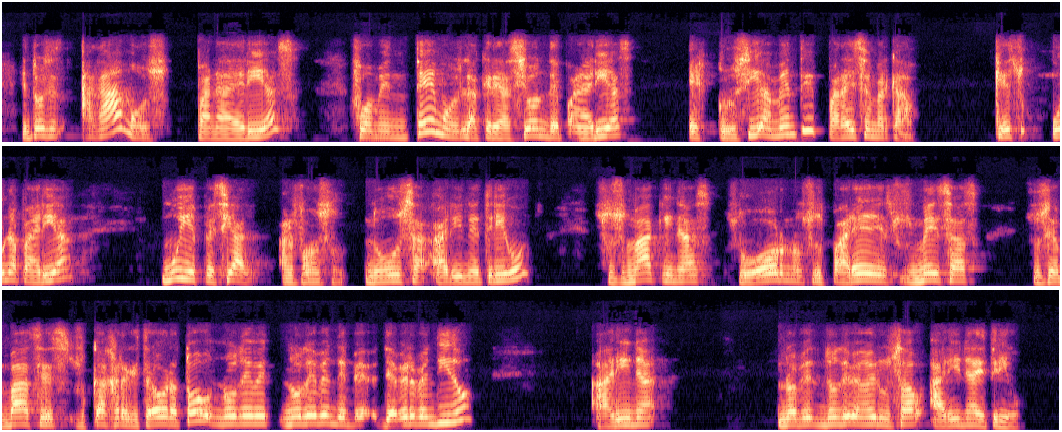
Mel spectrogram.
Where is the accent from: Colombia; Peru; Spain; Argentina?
Peru; soy un peruano que está acostumbrado a servir a todos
